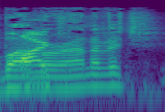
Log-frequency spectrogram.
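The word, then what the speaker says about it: Marjanović: Boban Marjanovic? – Yeah, Marjanovic.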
